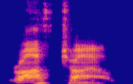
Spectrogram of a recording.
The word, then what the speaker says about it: Rothschild: In English, it's pronounced Rothschild.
